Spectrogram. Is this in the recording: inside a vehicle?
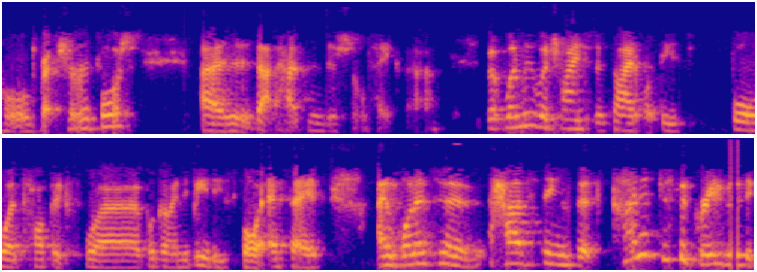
no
